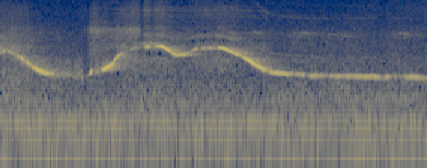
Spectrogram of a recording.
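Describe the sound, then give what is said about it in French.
A person whistles, imitating the whistling heard from the crater of the Mount Semeru volcano: one continuous tone that falls, swoops up and wavers high, then slides down into a long steady low note, with no talking. “Et de temps en temps on entend, alors elle fait des sifflements, elle fait...”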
